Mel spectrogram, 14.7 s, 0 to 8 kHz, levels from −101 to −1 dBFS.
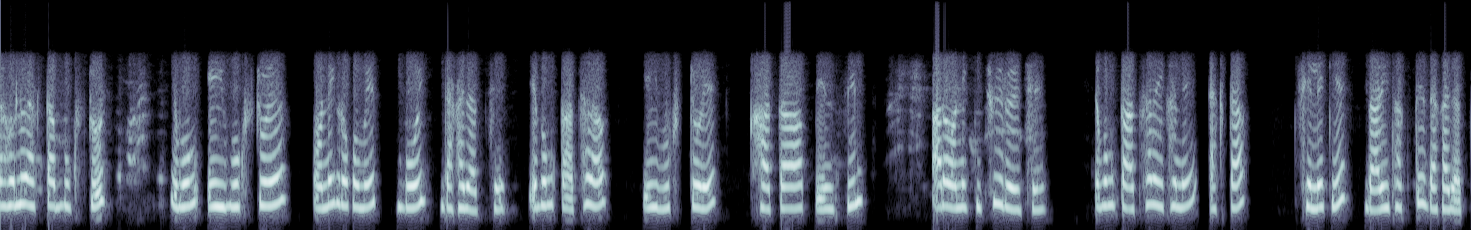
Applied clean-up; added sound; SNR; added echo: none; none; none; none.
